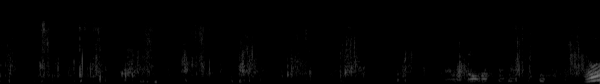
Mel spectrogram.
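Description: Faint footsteps on a dry dirt path, about two steps a second.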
